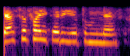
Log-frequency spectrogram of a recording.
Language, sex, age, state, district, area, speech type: Urdu, female, 45-60, Uttar Pradesh, Gautam Buddha Nagar, urban, conversation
